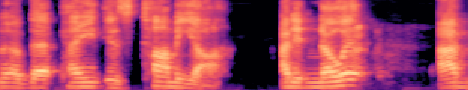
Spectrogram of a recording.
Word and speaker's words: Tamiya: something I learned this past week the correct pronunciation of that paint is Tommy ah I didn't know it I've been pronouncing it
